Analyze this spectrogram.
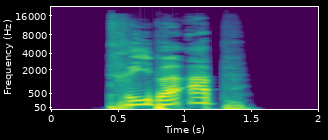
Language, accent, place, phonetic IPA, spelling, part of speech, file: German, Germany, Berlin, [ˌtʁiːbə ˈap], triebe ab, verb, De-triebe ab.ogg
- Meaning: first/third-person singular subjunctive II of abtreiben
